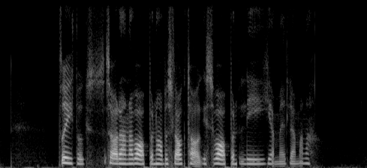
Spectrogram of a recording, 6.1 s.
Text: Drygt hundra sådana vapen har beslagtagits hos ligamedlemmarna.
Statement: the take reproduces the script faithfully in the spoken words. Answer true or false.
false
